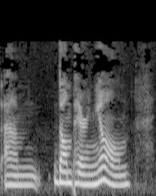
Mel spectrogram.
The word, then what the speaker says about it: Dom Pérignon: One of them is that Dom Pérignon, a monk, did I say that anywhere near correctly? You grimaced. – I did, but not because of your pronunciation.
